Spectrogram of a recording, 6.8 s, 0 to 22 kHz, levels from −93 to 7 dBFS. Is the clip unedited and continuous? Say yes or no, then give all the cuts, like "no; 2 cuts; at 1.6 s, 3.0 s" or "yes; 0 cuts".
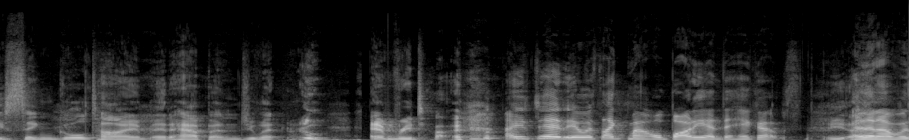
no; 1 cut; at 2.6 s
